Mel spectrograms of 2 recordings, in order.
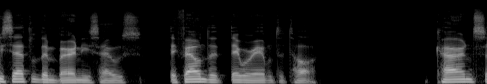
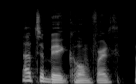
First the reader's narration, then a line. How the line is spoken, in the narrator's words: I said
